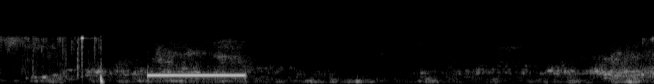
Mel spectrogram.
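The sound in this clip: A telephone tone on a line, one steady, even beep lasting about a second. A sharp click comes before it, and only faint low noise follows.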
